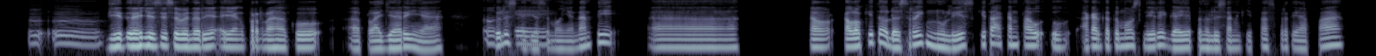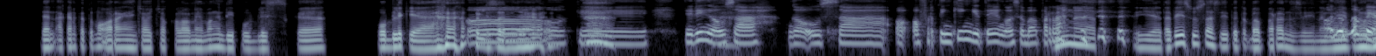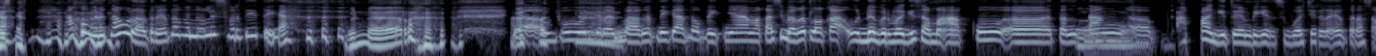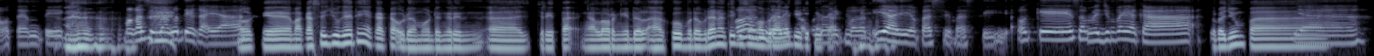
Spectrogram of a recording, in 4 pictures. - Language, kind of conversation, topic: Indonesian, podcast, Menurutmu, apa yang membuat sebuah cerita terasa otentik?
- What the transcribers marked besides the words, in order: laughing while speaking: "Gitu aja, sih, sebenarnya"; sniff; in English: "di-publish"; laughing while speaking: "ya, tulisannya"; drawn out: "Oh"; in English: "overthinking"; laughing while speaking: "baperan"; chuckle; laughing while speaking: "kan"; chuckle; laughing while speaking: "Benar"; chuckle; chuckle; in Javanese: "ngalor-ngidul"; chuckle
